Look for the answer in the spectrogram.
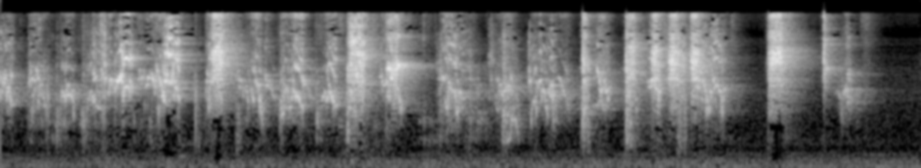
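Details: Budgerigar chatter from pet birds, rapid scratchy warbling mixed with sharp squawks and clicks, loud bursts roughly twice a second, with a low background hum.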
